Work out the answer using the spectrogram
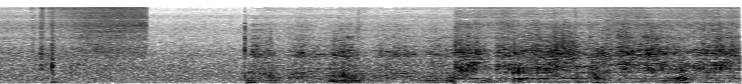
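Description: Hot oil sizzling in a large metal cooking pot as ginger-garlic paste drops in, a high hiss that cuts off suddenly about a second and a half in. Then a long metal paddle stirs the frying vegetables, the sizzle growing louder with scrapes and knocks against the pot.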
